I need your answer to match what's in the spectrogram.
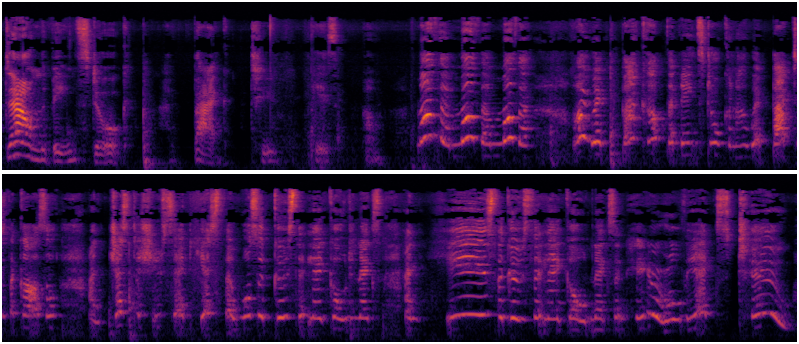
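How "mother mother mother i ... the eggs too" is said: put-on high, tearful, eager boy calling his mother; excited Jack. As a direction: burst in breathless with joy. Jack brings goose to mum.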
